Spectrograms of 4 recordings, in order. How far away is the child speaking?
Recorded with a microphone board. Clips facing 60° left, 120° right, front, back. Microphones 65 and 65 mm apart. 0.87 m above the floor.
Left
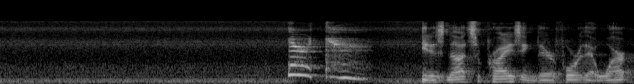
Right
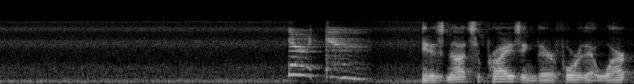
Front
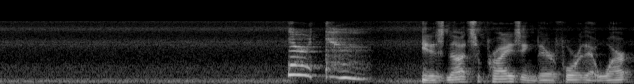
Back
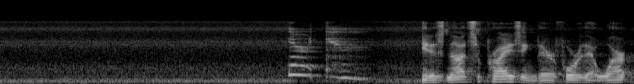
About 1.0 m.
